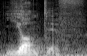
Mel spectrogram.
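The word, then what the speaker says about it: יום־טובֿ: word for a holiday comes from hebrew yom tov but it's pronounced in yiddish like yantif and her birthday is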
